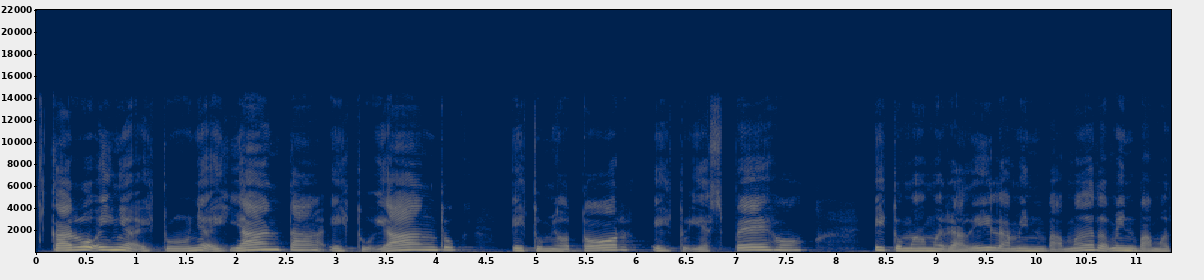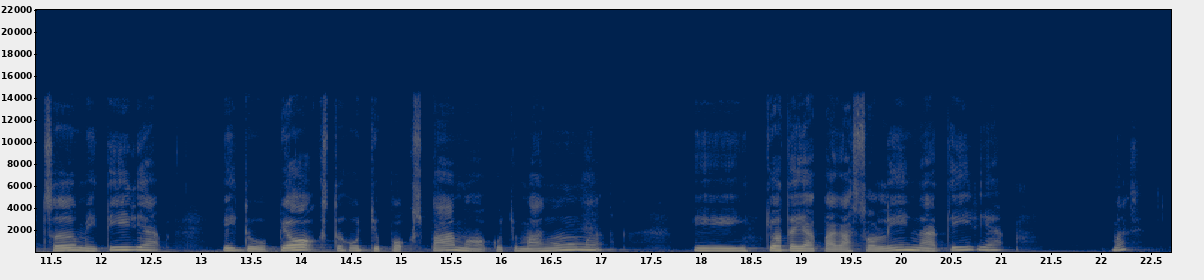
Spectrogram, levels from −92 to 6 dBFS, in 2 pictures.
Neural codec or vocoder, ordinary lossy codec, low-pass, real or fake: none; none; 14.4 kHz; real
